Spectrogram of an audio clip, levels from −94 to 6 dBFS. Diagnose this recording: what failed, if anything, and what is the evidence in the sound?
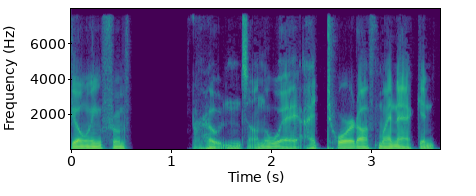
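Short concealed packet loss on the network leg: brief smears at 0.46–0.50 s and 0.50–0.54 s, each about 20 ms bridged by the decoder. Neither falls silent.

A long network dropout is the likely cause from 0.56 to 1.18 s: the fill fades into about half a second of silence, and the sound resumes with that stretch missing.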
